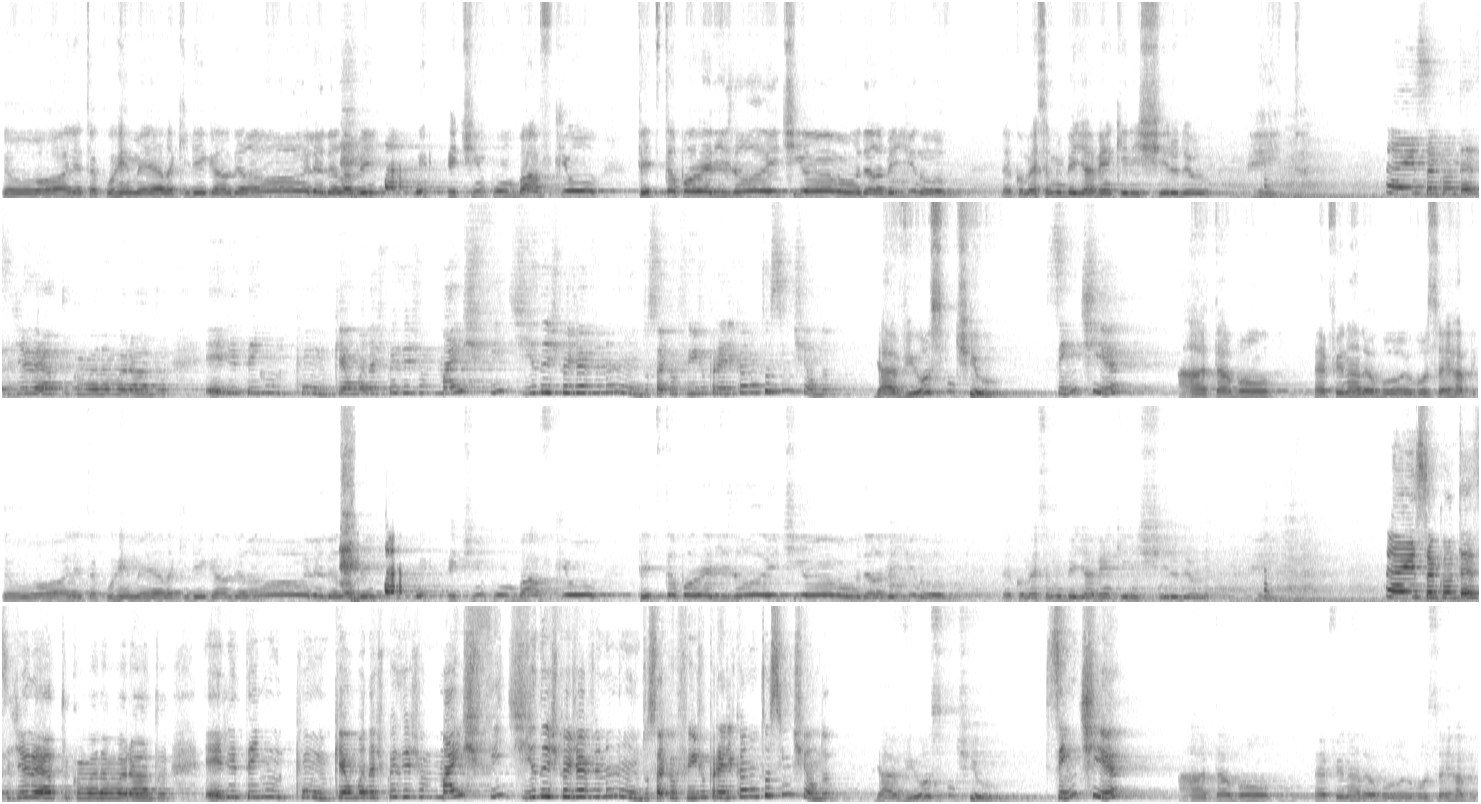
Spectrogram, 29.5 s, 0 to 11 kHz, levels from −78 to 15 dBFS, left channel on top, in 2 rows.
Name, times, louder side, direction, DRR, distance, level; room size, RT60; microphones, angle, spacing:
voice 1, 0.0-3.8 4.1-6.0 6.4-9.6 10.0-12.1 12.5-13.1 23.5-24.8 26.5-27.5 27.9-29.5, left 4 dB, 70° left, 0.5 m, -29 dB
voice 2, 3.4-3.9 13.8-23.1 25.3-26.0, right 7 dB, 70° right, 0.4 m, -26 dB
sound 1, 7.7-18.9, right 1 dB, 35° right, 2.6 m, -50 dB
25.5 x 16.0 x 2.2 m
head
